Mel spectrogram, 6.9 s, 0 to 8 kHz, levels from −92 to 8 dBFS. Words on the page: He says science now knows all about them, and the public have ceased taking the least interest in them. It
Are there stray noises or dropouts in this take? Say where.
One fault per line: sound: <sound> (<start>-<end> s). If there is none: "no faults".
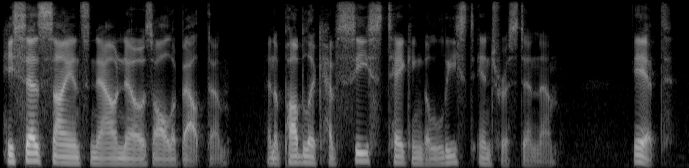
no faults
